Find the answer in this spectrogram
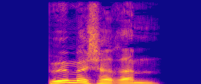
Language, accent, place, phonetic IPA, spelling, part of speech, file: German, Germany, Berlin, [ˈbøːmɪʃəʁəm], böhmischerem, adjective, De-böhmischerem.ogg
- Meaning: strong dative masculine/neuter singular comparative degree of böhmisch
